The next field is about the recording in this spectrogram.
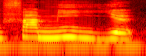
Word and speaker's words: famille: Então, a gente não fala famille, a gente fala família, família. Com o E fechado.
